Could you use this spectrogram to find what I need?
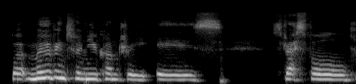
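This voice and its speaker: Her tone is dark and mellow, at a fairly high pitch. The woman keeps a fairly slow pace with fairly even intonation. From England, Derbyshire. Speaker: author. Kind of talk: interview.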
